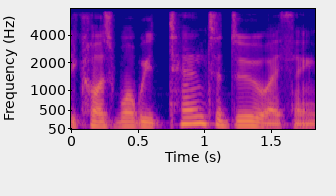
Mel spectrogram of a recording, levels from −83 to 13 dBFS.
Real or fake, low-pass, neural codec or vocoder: real; 7.2 kHz; none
